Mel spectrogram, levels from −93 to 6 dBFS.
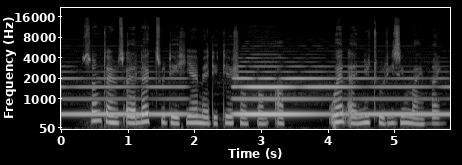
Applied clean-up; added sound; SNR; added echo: none; Wind instrument, woodwind instrument; -4 dB; none.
